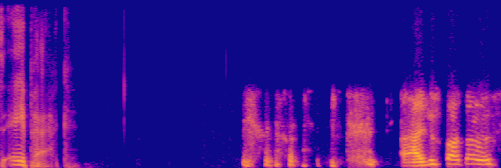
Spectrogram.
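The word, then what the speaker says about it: AIPAC: I believe it's IPAC. Have you heard of this? Oh, right. Right. I think it's APAC.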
